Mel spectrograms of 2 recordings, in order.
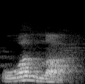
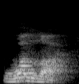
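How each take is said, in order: No difference in how they are said.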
